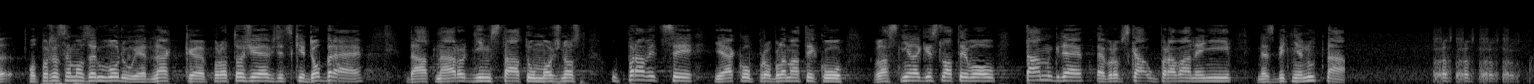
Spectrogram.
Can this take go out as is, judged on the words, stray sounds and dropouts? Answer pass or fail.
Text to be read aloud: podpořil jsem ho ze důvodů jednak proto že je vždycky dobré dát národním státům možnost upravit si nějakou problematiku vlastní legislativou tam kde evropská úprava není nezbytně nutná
fail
